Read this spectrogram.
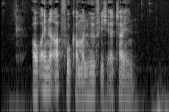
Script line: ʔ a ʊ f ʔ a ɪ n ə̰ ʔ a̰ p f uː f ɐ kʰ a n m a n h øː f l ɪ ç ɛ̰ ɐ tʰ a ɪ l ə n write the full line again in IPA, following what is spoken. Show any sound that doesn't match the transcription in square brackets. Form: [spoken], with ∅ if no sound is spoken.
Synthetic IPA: ʔ a ʊ [x] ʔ a ɪ n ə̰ ʔ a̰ p f uː [∅] ɐ kʰ a n m a n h øː f l ɪ ç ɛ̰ ɐ tʰ a ɪ l ə n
